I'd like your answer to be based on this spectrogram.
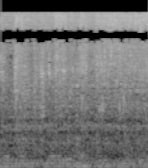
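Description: Hot water runs steadily from a tap into a sink while a spray gun is being cleaned, a continuous gushing splash with no talking.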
